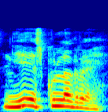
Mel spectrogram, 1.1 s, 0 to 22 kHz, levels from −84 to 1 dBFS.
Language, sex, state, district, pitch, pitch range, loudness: Hindi, male, Arunachal Pradesh, Longding, 210 Hz, 175-225 Hz, -11 LUFS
